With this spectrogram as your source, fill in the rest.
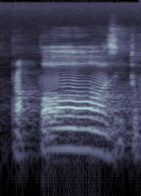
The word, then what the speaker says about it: propósito: Propósito, aqui está a tonicidade. Última, penúltima, antepenúltima. Proparoxítona, por isso foi acentuada.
